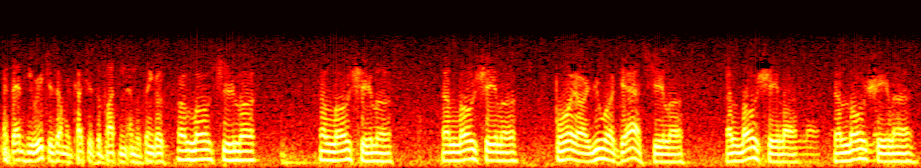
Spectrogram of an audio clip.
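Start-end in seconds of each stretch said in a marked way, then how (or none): 2.7-13.7 lightly voiced talking doll. The talking doll repeating greeting.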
